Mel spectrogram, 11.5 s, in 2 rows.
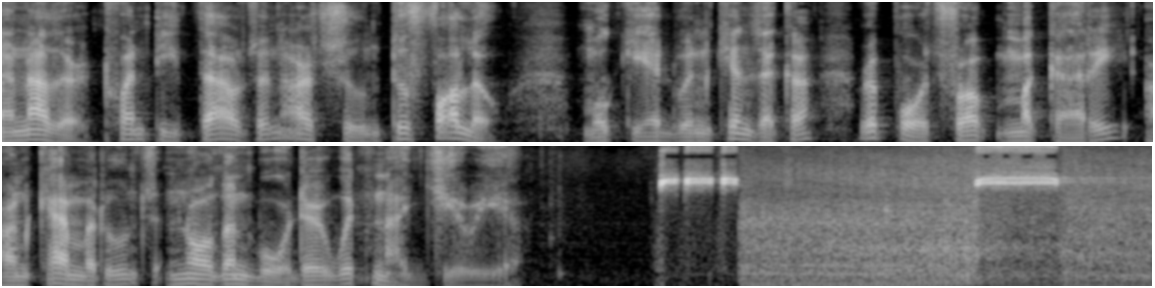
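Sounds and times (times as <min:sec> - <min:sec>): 
speech: 0:00.0 - 0:08.4
Cameroon troops blowing whistles to signal departure: 0:09.0 - 0:09.5, 0:10.6 - 0:11.4.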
